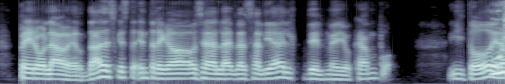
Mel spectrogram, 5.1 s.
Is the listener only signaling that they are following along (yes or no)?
no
